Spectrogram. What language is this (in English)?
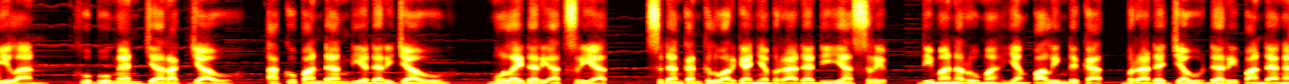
Indonesian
